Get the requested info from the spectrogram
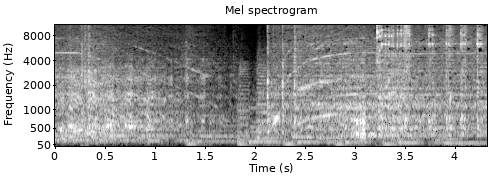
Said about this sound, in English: I love whisking, don't you? Oh, whisking? Ah, you need Annie's magic whisk.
